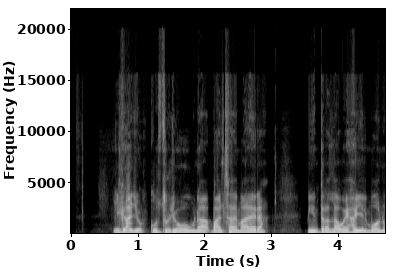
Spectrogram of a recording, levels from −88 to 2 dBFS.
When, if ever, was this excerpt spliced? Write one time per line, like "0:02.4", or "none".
none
